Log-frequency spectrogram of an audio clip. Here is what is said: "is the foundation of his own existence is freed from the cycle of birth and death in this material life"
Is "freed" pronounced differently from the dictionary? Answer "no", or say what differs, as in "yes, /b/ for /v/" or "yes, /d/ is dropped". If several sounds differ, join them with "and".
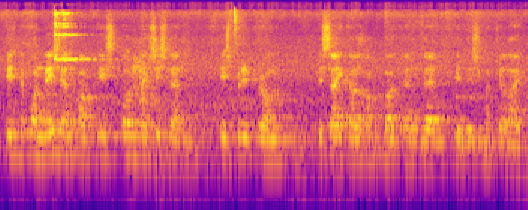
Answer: no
